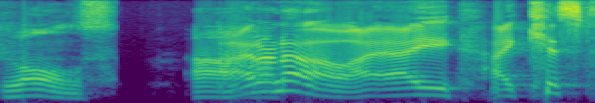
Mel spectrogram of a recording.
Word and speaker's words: Lens: You have to add the S at the end. It's Lons.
